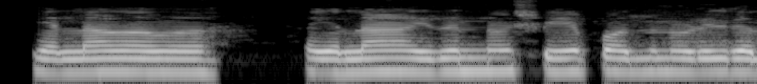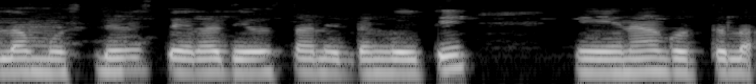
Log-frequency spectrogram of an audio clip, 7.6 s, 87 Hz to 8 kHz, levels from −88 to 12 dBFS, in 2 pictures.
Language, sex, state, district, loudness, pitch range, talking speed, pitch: Kannada, female, Karnataka, Belgaum, -17 LUFS, 170-175 Hz, 110 wpm, 170 Hz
